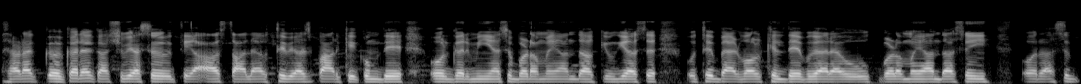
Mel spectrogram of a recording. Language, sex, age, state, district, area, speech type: Dogri, male, 18-30, Jammu and Kashmir, Reasi, rural, spontaneous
